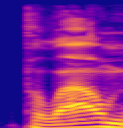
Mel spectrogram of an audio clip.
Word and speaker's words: Palau: It's widely only played in like Palau and like Guam and American Samoa, but mainly Palau.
